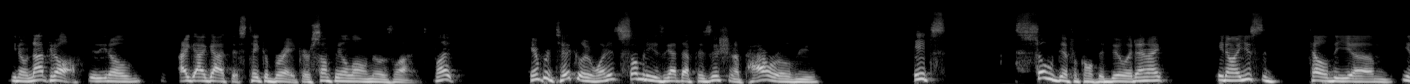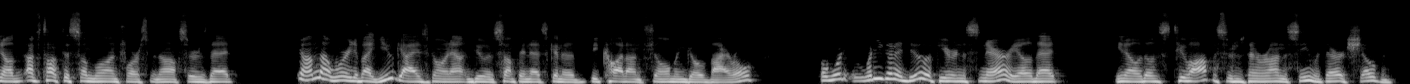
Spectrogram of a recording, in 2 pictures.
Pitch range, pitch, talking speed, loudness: 120-165 Hz, 135 Hz, 230 wpm, -19 LUFS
